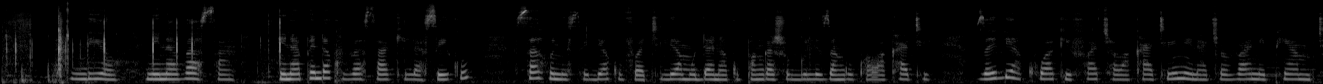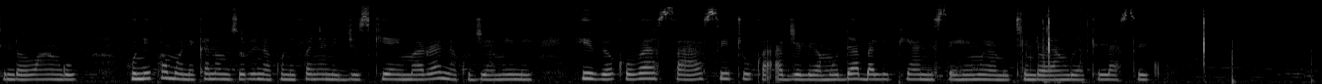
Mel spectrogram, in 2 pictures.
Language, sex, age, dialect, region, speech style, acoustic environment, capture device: Swahili, female, 18-24, Kenya - Nairobi Sheng-influenced, Kenya, happy; focused; excited; relaxed, silence, desktop / Windows / Chrome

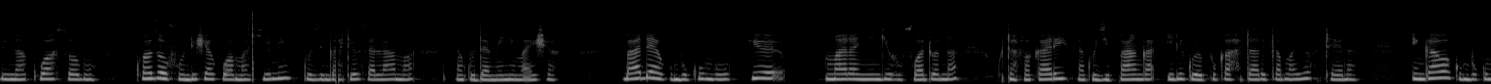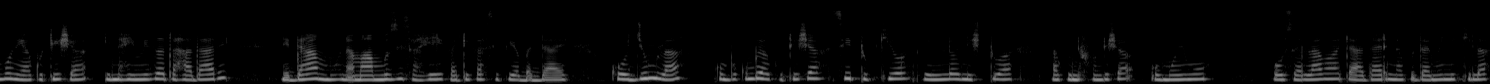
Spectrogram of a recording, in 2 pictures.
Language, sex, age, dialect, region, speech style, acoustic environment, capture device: Swahili, female, 18-24, Kenya - Mombasa, Kenya, relaxed, silence; nature, mobile / Linux / Chrome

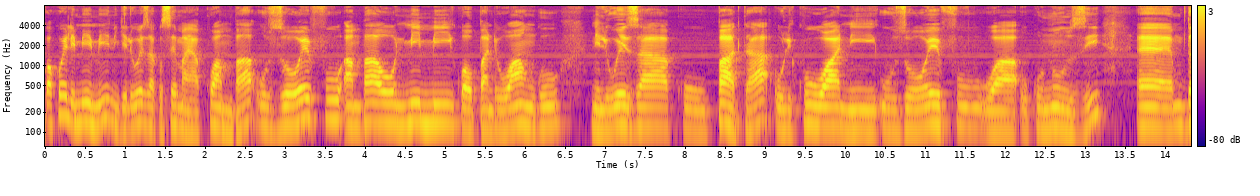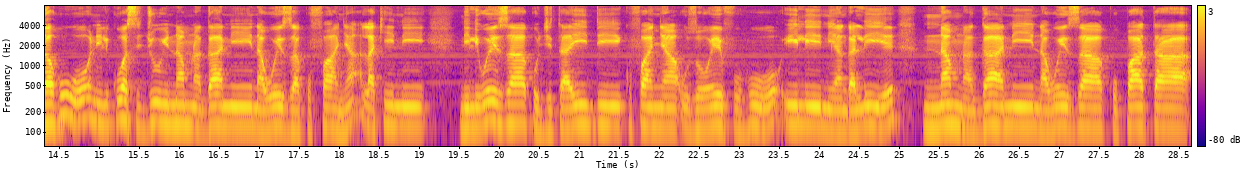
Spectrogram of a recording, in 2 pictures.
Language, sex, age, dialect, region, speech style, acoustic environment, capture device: Swahili, male, 25-34, Kenya - Nairobi Sheng-influenced, Kenya, focused, silence; appliances, desktop / Windows / Chrome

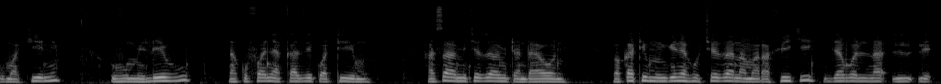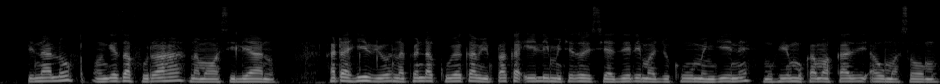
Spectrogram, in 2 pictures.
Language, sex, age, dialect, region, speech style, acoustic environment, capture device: Swahili, male, 18-24, Kenya - Nairobi Sheng-influenced, Kenya, relaxed, nature, desktop / Windows / Chrome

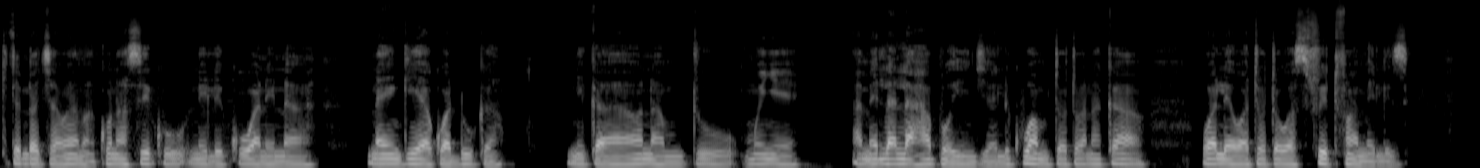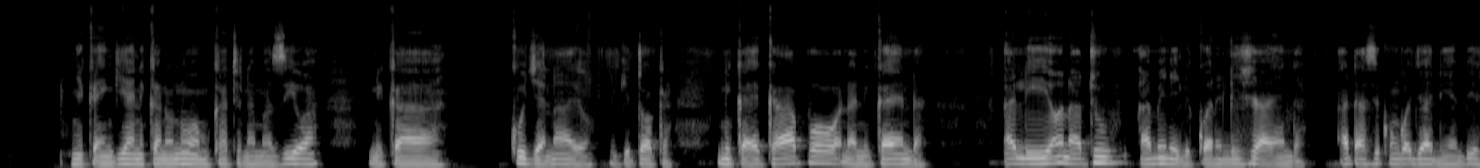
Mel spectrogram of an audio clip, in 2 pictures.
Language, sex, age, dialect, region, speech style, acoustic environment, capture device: Swahili, male, 25-34, Kenya - Nairobi Sheng-influenced, Kenya, relaxed, silence, mobile / Linux / Chrome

